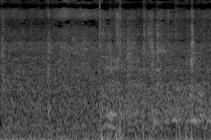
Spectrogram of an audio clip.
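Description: Footsteps on a paved path, with faint voices in the background.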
